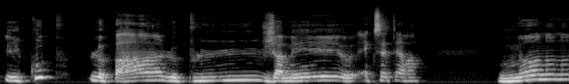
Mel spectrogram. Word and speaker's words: plus: le “ne”, parce que dans la négation tu ne prononces pas le /s/ final, tu dis : “plu” Et c'est vraiment important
